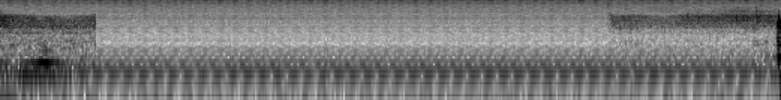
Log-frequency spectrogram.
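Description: Steady electrical hum with tape hiss on an old cassette demo recording, in a quiet stretch between songs. The last of the preceding sound dies away within the first second, and the hiss grows about six seconds in, just before the next piece begins.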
